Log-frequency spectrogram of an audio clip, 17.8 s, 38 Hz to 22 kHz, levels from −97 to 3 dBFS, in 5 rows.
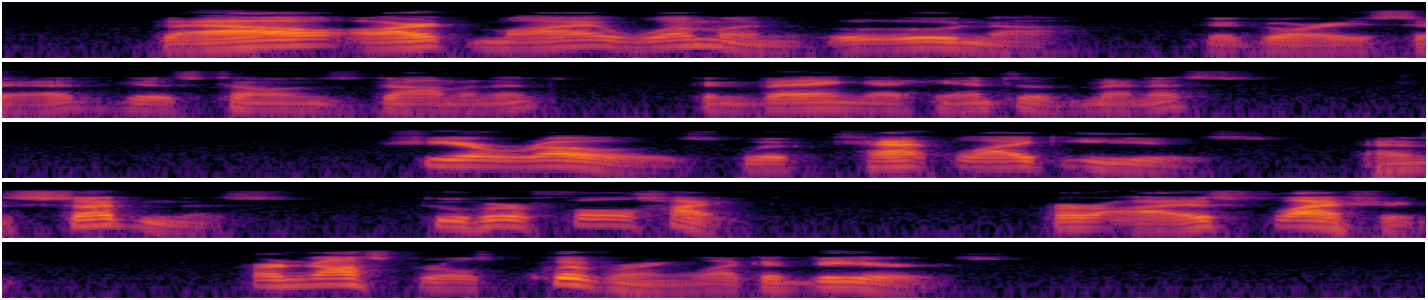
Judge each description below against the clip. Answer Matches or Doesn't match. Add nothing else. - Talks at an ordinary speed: Doesn't match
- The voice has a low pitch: Matches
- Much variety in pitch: Matches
